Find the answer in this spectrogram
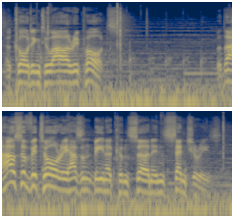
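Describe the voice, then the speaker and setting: In a fantasy audio roleplay, a man voices a chatty, zealous medieval monster hunter using theatrical, old-fashioned phrasing. His voice is on the high side and sharp, and his mood is scornful.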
